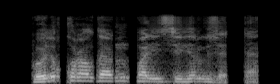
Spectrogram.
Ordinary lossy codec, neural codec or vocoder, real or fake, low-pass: Opus, 16 kbps; vocoder, 48 kHz, 128 mel bands, Vocos; fake; 9.9 kHz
